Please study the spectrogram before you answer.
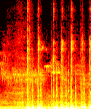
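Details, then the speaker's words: Honda Pioneer side-by-side at engine idle: loose clattery knocks about four times a second as a door rattles in its frame due to poor door and body panel fitment; a gap lets a finger pass all around the door. "but you fell short with the fit and finish here Honda"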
